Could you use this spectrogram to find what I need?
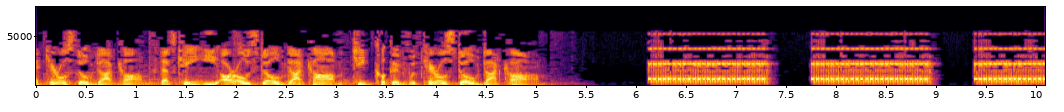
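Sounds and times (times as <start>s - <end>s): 
speech: 0.0s - 5.1s
telephone ringing: 6.1s - 10.0s.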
